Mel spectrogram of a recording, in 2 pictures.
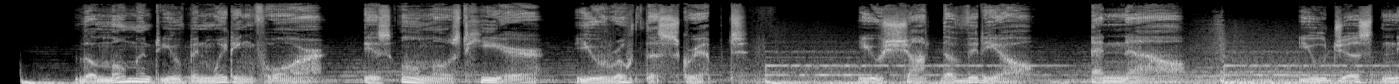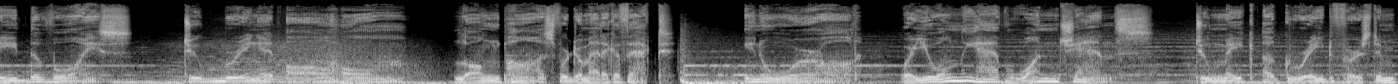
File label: ENG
